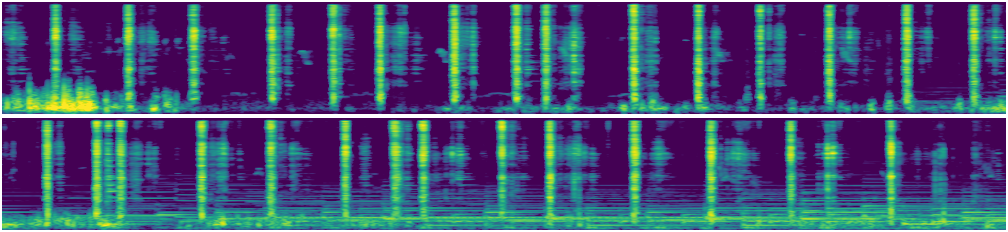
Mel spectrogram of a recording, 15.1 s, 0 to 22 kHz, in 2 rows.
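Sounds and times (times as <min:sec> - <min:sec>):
grass trimmed by hand: 0:00.0 - 0:15.0.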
